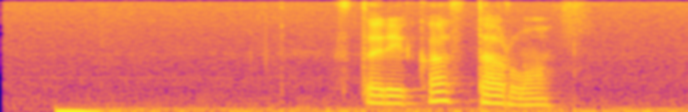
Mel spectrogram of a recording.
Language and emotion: Russian, neutral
